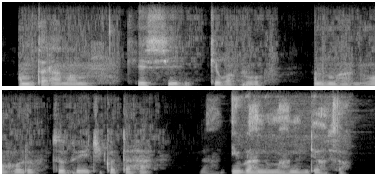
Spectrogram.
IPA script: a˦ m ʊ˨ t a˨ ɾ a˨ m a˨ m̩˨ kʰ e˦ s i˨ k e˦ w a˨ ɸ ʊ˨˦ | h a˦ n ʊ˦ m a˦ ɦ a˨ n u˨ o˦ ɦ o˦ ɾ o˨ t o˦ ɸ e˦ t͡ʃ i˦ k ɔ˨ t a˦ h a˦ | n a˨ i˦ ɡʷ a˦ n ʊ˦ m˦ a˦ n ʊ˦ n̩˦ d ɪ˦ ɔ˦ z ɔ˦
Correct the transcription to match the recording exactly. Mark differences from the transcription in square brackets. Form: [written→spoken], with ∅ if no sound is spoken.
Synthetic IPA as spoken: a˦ m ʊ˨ t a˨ ɾ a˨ m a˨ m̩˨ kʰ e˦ s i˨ k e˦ w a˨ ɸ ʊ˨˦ | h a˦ n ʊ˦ m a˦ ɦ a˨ n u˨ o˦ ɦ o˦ ɾ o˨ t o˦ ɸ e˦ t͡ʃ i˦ k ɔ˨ t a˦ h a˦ | n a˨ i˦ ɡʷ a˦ n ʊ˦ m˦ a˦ n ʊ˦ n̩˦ d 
